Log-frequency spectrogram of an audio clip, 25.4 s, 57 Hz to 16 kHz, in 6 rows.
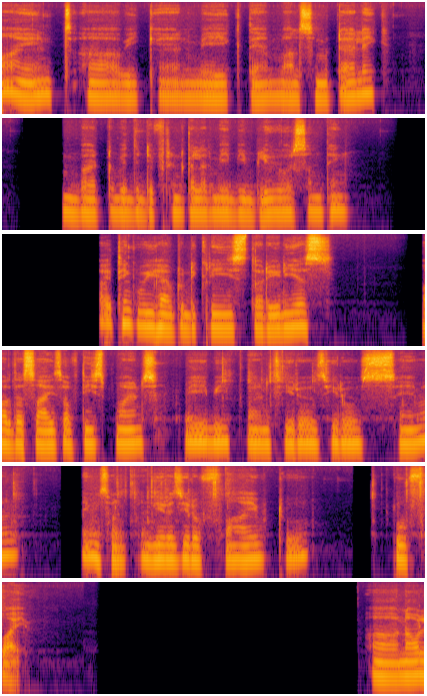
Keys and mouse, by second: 3.4 click, 8.2 click, 8.8 alt+a, 11.4 middle click, 12.4 middle drag, 14.1-17.1 drag, 17.6-19.1 drag, 18.5 KP_0, 20.2 click, 22.3 ctrl+space, 22.7 shift+drag, 22.9 z, 23.4 z, 23.7-24.1 drag, 24.7 ctrl+space.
